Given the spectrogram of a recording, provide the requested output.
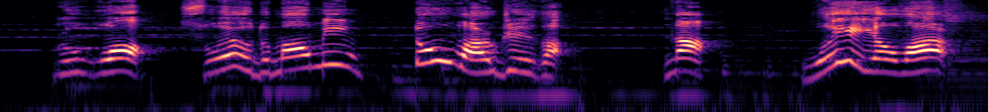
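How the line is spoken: Loud shout. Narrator (Chinese): 赫娜大声叫道

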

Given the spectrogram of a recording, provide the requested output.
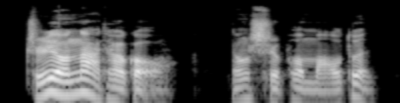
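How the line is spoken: Angry. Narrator (Chinese): 我听出自己的口气充满愤怒

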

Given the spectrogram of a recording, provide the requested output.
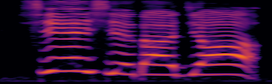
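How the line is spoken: Loud. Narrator (Chinese): 台上的小猪大声地说

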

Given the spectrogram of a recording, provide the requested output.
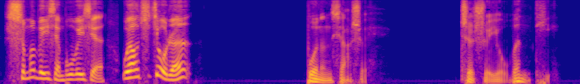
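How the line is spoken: Shouting. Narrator (Chinese): 方圆冲着徐天大声叫道

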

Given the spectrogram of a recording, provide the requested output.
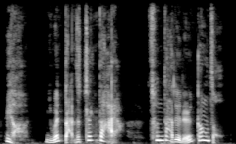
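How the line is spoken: Woman speaking quietly. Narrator (Chinese): 胖女人小声的对我说道

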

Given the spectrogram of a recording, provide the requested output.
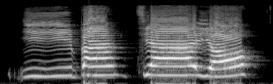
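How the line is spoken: Hoarse shouting. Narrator (Chinese): 我嗓子都喊哑了

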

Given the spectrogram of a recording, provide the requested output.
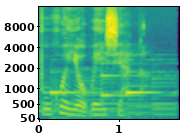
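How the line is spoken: Gentle, slow voice. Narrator (Chinese): 德拉夫拉星人用温柔的声音慢慢地说

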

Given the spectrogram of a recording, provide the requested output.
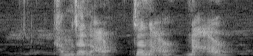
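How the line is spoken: Booming fierce echoing question. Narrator (Chinese): 轰然的声音，好像回声，好像在凶狠地问

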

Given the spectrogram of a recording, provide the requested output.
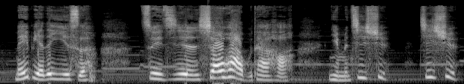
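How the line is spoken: Hurried, suppressing laughter. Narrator (Chinese): 他一边辛苦地憋笑，一边赶紧解释

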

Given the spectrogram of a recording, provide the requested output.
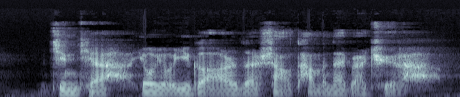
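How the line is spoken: Sighing. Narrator (Chinese): 陈布雷叹了一口气

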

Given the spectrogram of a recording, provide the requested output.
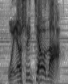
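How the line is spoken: Loud. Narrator (Chinese): 绒绒鸡大声说

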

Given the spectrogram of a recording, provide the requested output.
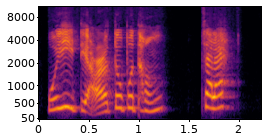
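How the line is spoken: Smug shout. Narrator (Chinese): 他得意地对怪物喊

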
